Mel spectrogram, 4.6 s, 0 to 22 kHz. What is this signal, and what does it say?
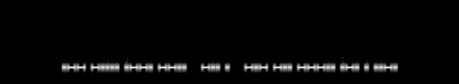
Morse code, heard as a keyed tone, about 46 wpm, 700 Hz. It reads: W6PZ DE KD8REF
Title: USA Callsign DE Callsign 50wpm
